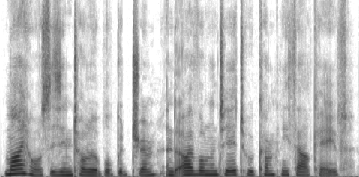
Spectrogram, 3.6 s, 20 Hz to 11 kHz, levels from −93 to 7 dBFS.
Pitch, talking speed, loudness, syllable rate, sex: 200 Hz, 215 wpm, -19 LUFS, 7.3 syllables/s, female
